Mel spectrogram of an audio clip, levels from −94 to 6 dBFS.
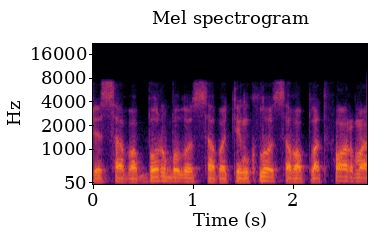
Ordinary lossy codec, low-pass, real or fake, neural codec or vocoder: Opus, 16 kbps; 7.2 kHz; real; none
